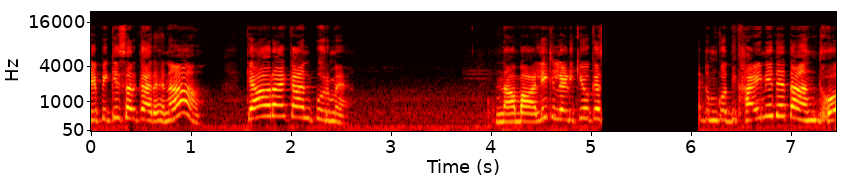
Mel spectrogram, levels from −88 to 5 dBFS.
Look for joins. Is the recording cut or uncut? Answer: uncut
